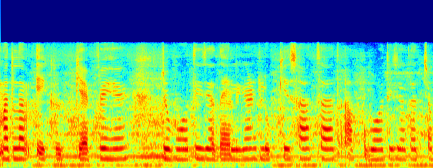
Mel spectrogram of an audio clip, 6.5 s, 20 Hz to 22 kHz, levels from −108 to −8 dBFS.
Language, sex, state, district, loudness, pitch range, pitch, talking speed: Hindi, female, Rajasthan, Bikaner, -20 LUFS, 230-245 Hz, 240 Hz, 175 wpm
